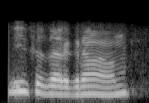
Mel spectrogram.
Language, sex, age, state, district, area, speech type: Goan Konkani, male, 18-30, Goa, Tiswadi, rural, conversation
